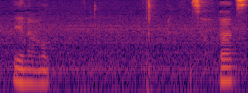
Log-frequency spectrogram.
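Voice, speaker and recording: A soft-spoken woman whispers with an American accent over noticeable background noise. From United States. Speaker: ASMR creator. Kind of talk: casual encouraging commentary. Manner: soft, gentle whisper. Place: home room. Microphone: webcam.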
